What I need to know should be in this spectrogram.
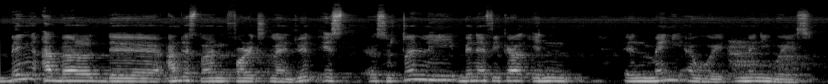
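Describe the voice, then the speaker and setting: A man with an Indonesian accent speaks at a fairly slow pace and a fairly high pitch, with ordinary pitch variation. Noticeable background noise is present. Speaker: university student. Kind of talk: spoken monologue for English test. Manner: hesitant, many fillers.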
